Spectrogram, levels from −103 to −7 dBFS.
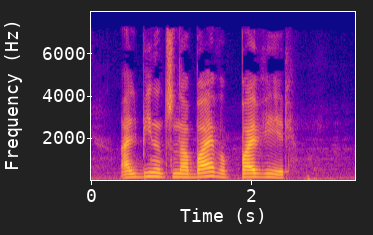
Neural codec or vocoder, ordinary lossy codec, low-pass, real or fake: none; MP3, 48 kbps; 7.2 kHz; real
